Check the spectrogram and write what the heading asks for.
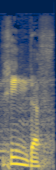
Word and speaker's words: خندف: الشاهد على فضلك، أعلى مكان من نسب خندف، خندف بكسر خندف بكسر الخاء والدال، خندف،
